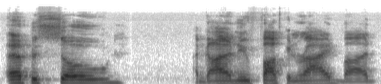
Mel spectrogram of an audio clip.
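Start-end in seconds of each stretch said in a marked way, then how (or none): 0.1-1.2 slow, drawn-out show-name announcement; podcast intro announcer. Acted. Host opening the episode, slow announcer voice. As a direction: stretch the show title out like an announcer.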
